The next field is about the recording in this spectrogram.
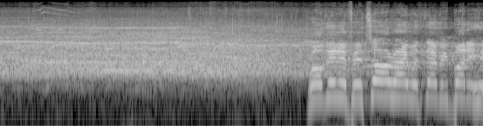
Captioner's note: crowd cheering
